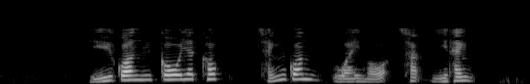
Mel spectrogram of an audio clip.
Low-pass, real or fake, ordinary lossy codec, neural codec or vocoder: 5.4 kHz; fake; MP3, 24 kbps; codec, 16 kHz, 4.8 kbps, FACodec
